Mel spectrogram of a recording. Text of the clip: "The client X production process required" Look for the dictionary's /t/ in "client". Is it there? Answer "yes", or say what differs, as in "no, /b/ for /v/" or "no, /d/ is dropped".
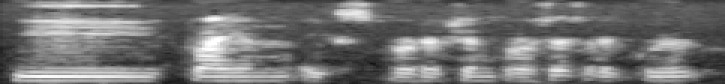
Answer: no, /t/ is dropped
